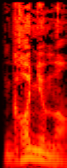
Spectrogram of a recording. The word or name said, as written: grognement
